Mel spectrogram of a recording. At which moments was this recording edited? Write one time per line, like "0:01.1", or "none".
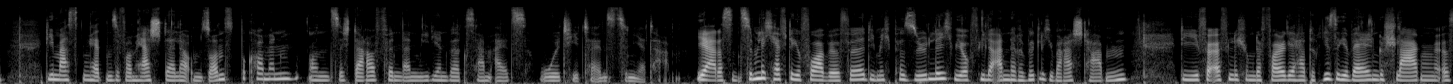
0:06.9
